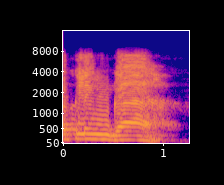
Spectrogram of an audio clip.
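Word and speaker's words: क्लीं: होता है एक शब्द क्लीन शब्द, क्या आधा लै में मिला हुआ, बड़ी की मात्रा और बिंदी, उसका उच्चारण होगा क्लीन गा। गा की ध्वनि निकलेगी पीछे।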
